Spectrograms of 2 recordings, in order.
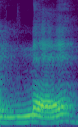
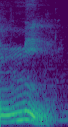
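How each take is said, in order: First: The vowel is pronounced like e. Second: The vowel is pronounced like i. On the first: The speaker calls it wrong. "não é me" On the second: The speaker calls it right. "normalmente é mi"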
